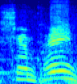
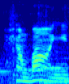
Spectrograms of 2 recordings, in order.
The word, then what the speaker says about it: champagne: You're adding champagne to the mojito. Yes, the French mojito. It's good, huh? Champagne. Champagne. Champagne. Oui, champagne. Champagne. Champagne. Champagne. You say champagne. And we say it like this.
